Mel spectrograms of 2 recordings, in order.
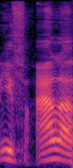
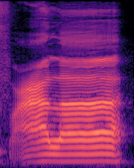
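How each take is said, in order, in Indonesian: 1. Vokal akhirnya pendek. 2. Vokal akhirnya dipanjangkan. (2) "agak panjang ada matnya"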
